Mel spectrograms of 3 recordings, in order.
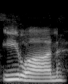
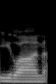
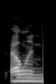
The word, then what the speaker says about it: Elon: sure to add no uh just uh it's Elon University so El n Elon um although you know Ellen University sounds cool too so it does I'm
